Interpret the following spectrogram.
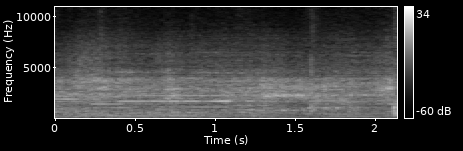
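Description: Skateboard wheels rolling across a hard roller-rink floor, a steady noise, with rock music playing faintly underneath.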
